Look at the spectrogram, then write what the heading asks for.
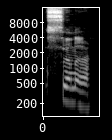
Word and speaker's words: cine: go sign tv yeah it's pronounced sena for cinema i'm canadian it's fine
